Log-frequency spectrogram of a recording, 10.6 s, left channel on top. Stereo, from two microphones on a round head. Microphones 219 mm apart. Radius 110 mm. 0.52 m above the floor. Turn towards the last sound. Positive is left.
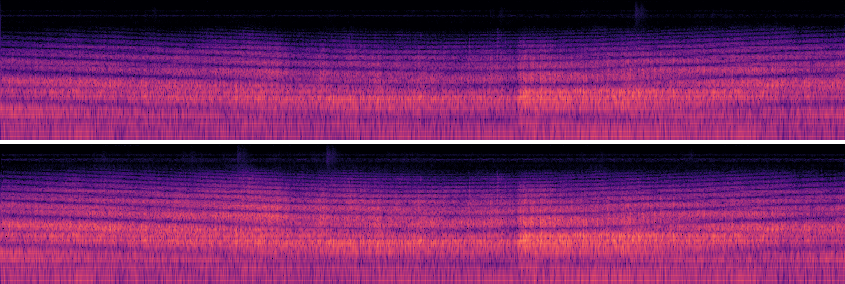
turn(degrees=-5)  # may be behind; listen again after turning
